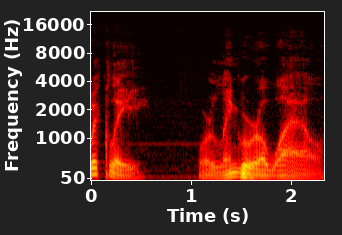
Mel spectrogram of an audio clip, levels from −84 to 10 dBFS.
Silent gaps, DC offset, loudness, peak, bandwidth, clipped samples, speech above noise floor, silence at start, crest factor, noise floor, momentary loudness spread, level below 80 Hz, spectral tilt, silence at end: none; under 0.1%; -28 LUFS; -8 dBFS; 16 kHz; under 0.1%; 35 dB; 0 s; 20 dB; -62 dBFS; 16 LU; -42 dBFS; -8 dB/octave; 0 s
